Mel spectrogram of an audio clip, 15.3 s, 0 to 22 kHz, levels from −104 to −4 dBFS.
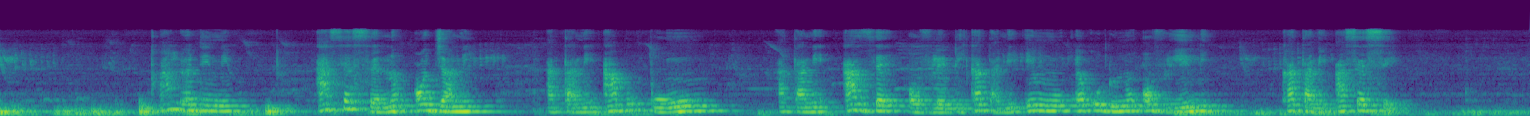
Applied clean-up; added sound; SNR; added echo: none; none; none; reverberation time 0.6 s.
